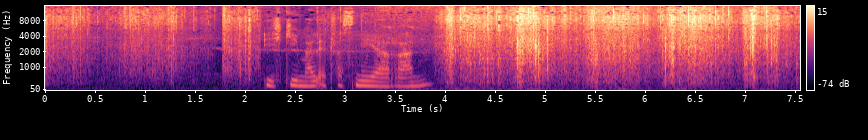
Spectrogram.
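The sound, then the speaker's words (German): A hedgehog rustles and crinkles through dry leaves, a steady scratchy shuffling that grows louder toward the end, with a man briefly speaking over it midway. “Das ist ja ein Erinaceidal. Ein Tier, dessen Vorfahren schon vor 50 Millionen Jahren gelebt haben.”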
